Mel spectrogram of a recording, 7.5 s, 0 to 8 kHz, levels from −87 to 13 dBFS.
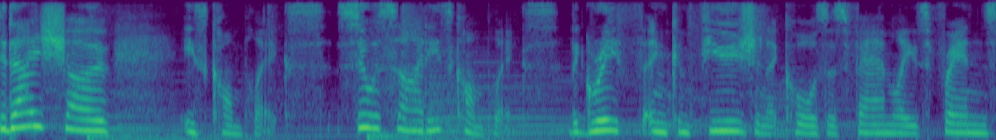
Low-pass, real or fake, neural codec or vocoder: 7.2 kHz; real; none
